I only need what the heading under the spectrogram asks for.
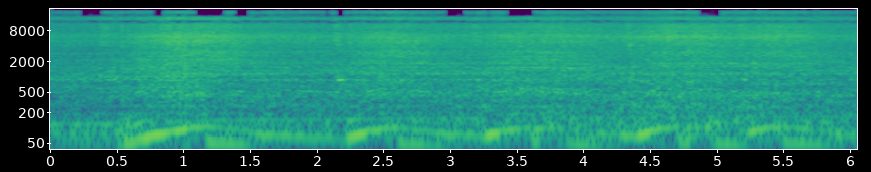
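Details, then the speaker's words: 2000 Nissan Skyline R34 GT non-turbo manual, low kilometres, already warm on a hot day: steady low hum with a few soft rev rises, even and free of knocks or ticks; healthy idle. "Engine runs fine, it started up fine. There's no weird sounds or anything."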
